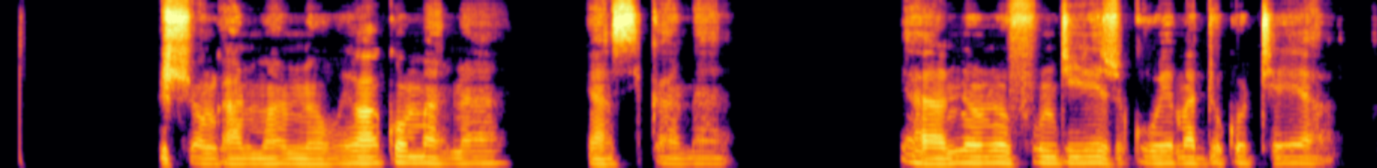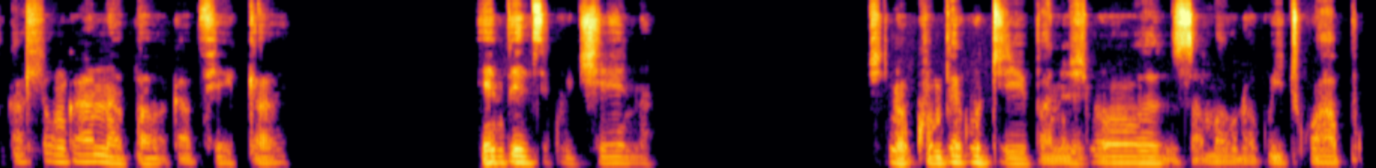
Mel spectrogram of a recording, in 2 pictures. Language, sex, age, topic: Ndau, male, 36-49, health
